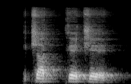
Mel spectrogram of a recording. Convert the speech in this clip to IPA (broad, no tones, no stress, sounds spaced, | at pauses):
t͡ʃ a kː e t͡ʃ e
